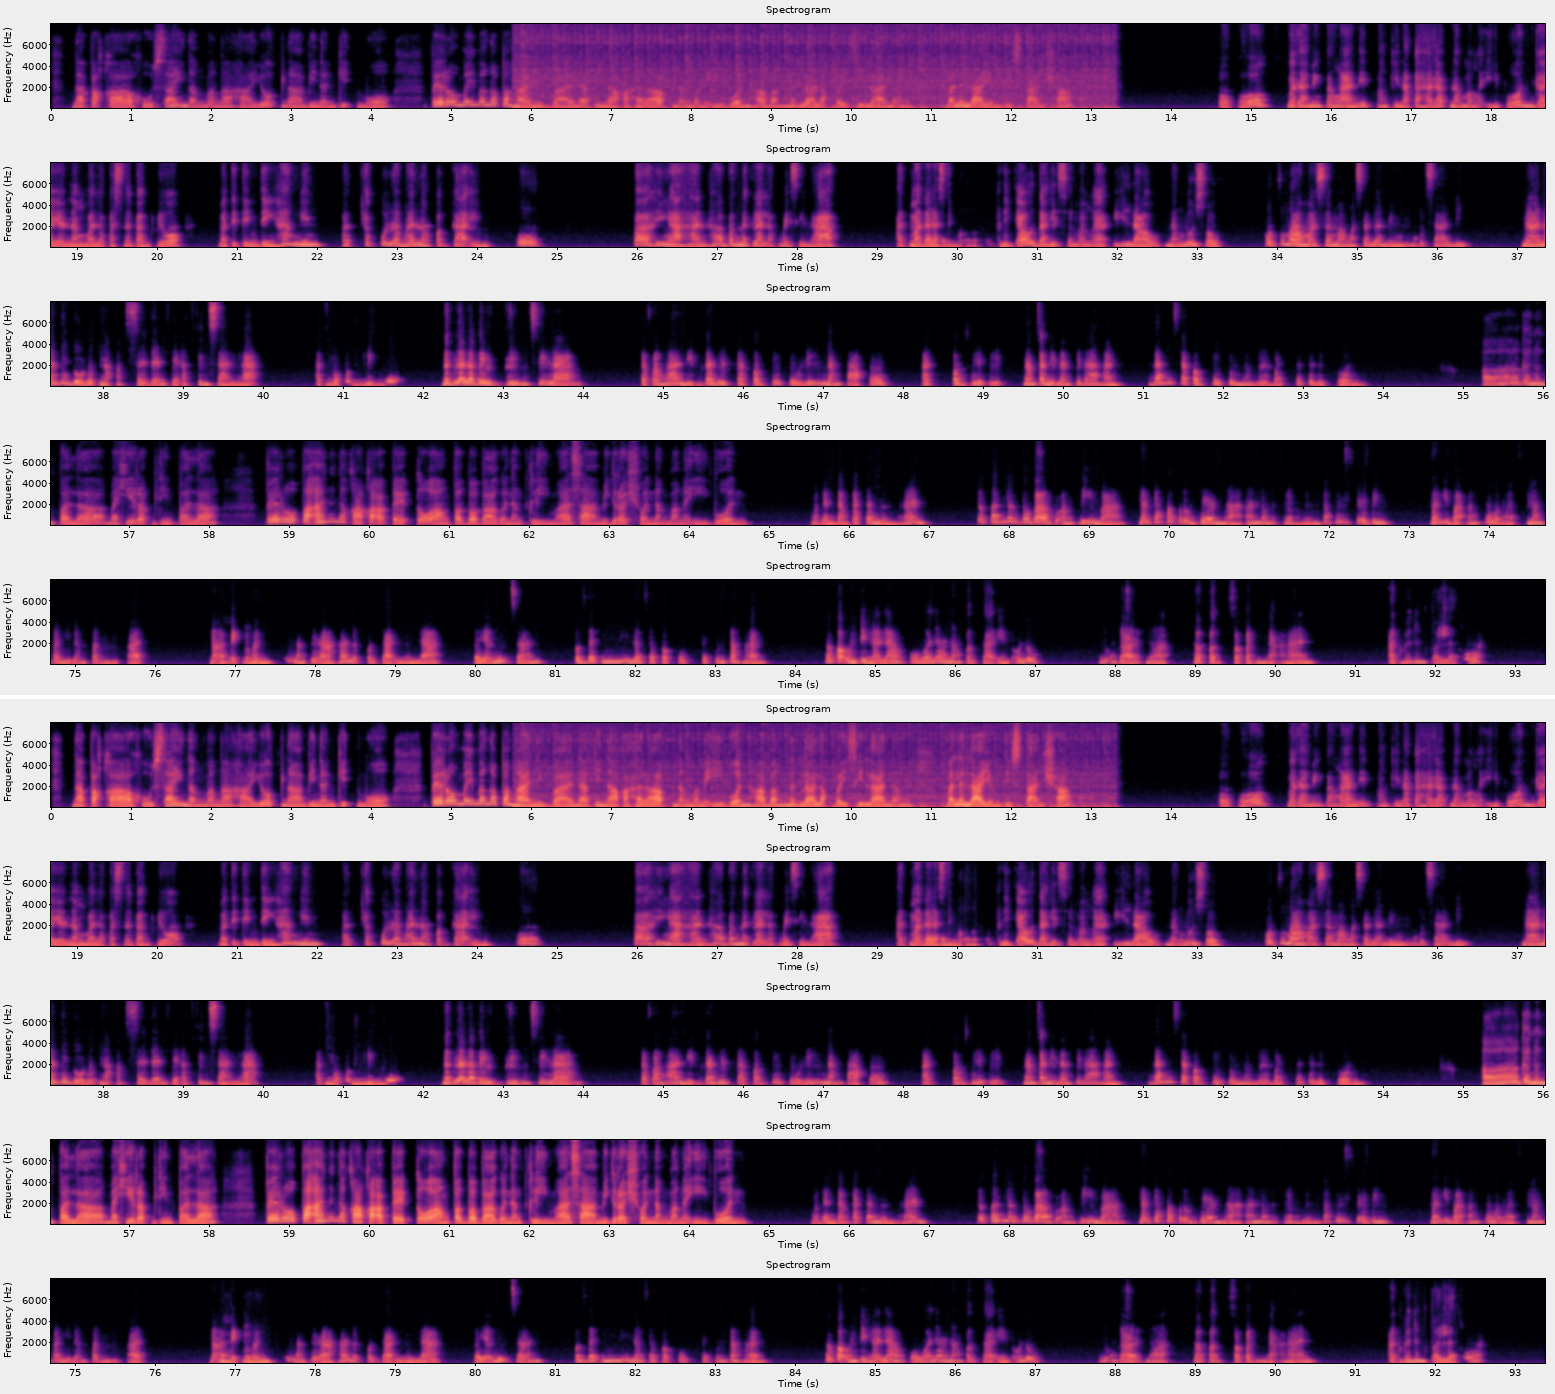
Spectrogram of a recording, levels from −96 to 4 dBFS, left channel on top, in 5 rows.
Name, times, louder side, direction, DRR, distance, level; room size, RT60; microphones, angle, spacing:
voice 1, 0.3-4.2 4.8-12.8 29.6-30.2 40.8-41.5 55.2-58.1 58.7-64.7 76.8-77.5 91.5-92.3, right 6 dB, 50° right, 0.3 m, -24 dB
Motorcycle / Engine, 5.8-13.3, right 2 dB, 50° left, 1.1 m, -37 dB
voice 2, 14.6-15.2 15.4-20.3 20.8-22.0 22.3-24.2 24.5-24.8 26.0-28.5 29.2-29.8 30.5-33.3 33.8-36.4 37.1-39.9 40.7-41.0 41.3-41.7 42.2-44.0 44.7-47.8 48.2-48.4 48.6-49.2 49.5-50.7 51.1-53.8 65.5-66.9 67.6-72.7 73.3-75.8 76.7-79.5 80.0-80.8 81.2-83.6 84.4-87.0 87.8-88.7 89.0-90.5 91.4-91.7 92.1-92.6, left 2 dB, 15° left, 0.5 m, -27 dB
2.2 x 2.2 x 3.8 m
head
